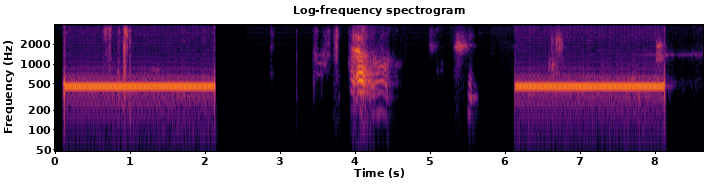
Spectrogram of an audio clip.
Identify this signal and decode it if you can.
Ringback tone (North America), 440 + 480 Hz, with speech.
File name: out- - - - - .7091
